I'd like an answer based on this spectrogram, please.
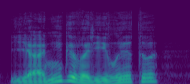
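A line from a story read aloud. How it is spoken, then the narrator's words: Calm. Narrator (Russian): спокойно сказала Варенька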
